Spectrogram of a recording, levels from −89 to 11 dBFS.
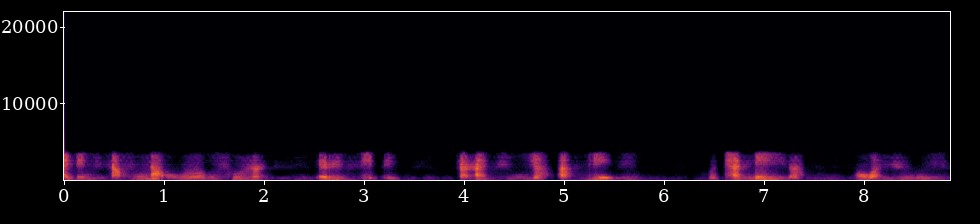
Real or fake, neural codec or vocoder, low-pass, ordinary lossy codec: fake; codec, 44.1 kHz, 0.9 kbps, DAC; 3.6 kHz; Opus, 24 kbps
